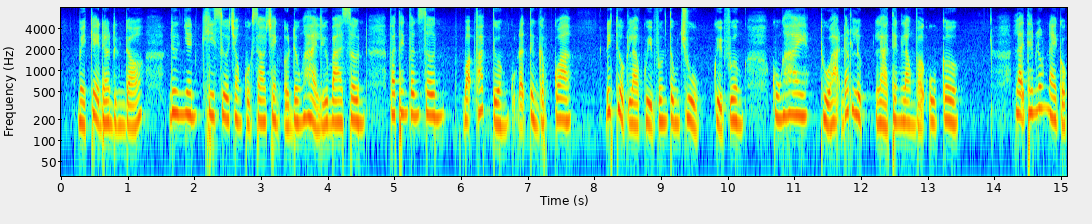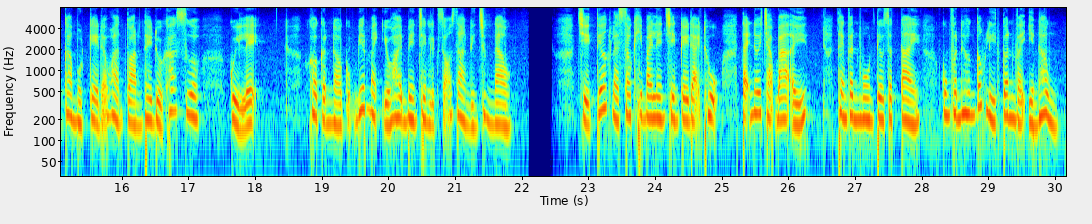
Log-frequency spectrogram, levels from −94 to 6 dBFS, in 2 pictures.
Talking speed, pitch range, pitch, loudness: 230 wpm, 180-230 Hz, 205 Hz, -20 LUFS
